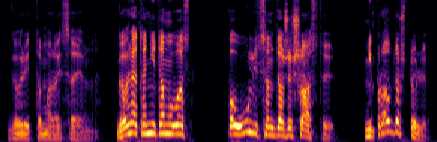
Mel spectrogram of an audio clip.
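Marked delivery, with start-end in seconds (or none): 1.6-5.7 high, loud questioning; naive gossiping woman. A narrator's reading. Woman asking about crocodiles in the streets, naively worried. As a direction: pass on a rumour in a raised voice. Tamara passes on wild rumours.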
